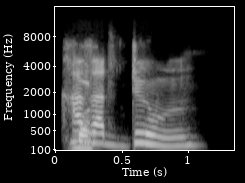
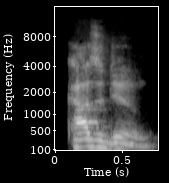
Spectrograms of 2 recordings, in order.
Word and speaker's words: Khazad-dûm: And I just think the world building in particular in the first two episodes, Bazandur, no, how do you say it? The Dwarven Kingdom. – Khazad-dûm. – Khazad-dûm looked unreal.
